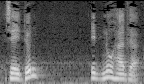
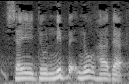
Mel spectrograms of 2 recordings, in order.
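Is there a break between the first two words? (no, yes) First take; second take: yes; no. First: There is a break between the first two words. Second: The first two words run together without a break. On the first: "Kalau kita baca putus" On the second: "kita baca sambung"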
